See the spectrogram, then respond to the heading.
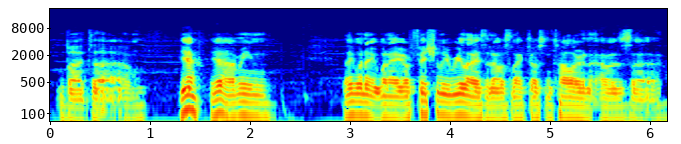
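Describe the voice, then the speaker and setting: Extremely deep voice-changed man. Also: steady tone, fast talker, a little mellow, faint music behind. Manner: rambling, hesitant, muttering to himself with many fillers. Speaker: streamer coding a website. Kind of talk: casual think-aloud chat while coding.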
